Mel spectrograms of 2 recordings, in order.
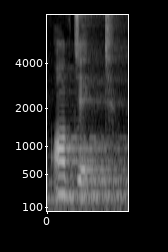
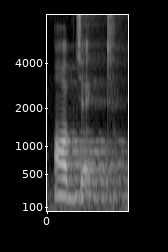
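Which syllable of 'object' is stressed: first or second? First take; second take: first; first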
